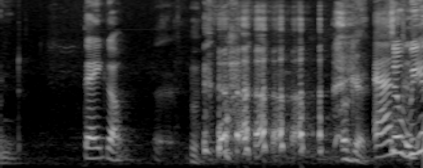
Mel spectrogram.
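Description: A woman laughs heartily into a microphone.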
